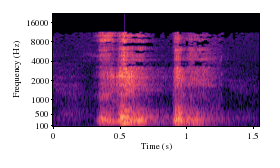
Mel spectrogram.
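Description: A person clears their throat twice in quick succession, fairly loud, with rough guttural bursts and no talking.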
